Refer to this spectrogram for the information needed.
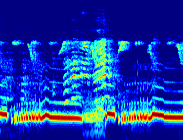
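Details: White Barbary dove cooing as a lure, rolling then steady low tones with small rises, a brief voice-like sound in the middle.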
